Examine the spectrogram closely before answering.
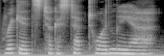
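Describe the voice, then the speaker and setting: A woman's voice: medium pitch, level tone, normal speed, mellow, soft background music. A woman narrating a scripted audio drama as its storyteller.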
